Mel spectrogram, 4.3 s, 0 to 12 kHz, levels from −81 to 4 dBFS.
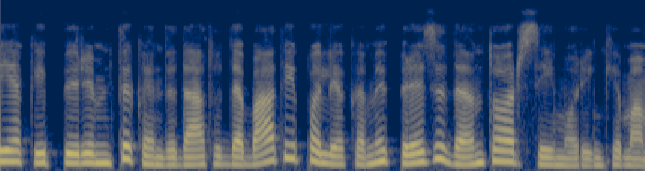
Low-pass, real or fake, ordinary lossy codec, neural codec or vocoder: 7.2 kHz; real; Opus, 16 kbps; none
